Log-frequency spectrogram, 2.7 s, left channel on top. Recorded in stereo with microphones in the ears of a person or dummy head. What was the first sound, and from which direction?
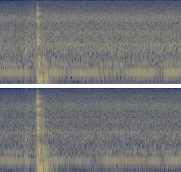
A door slam, 15° right (ahead or behind).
